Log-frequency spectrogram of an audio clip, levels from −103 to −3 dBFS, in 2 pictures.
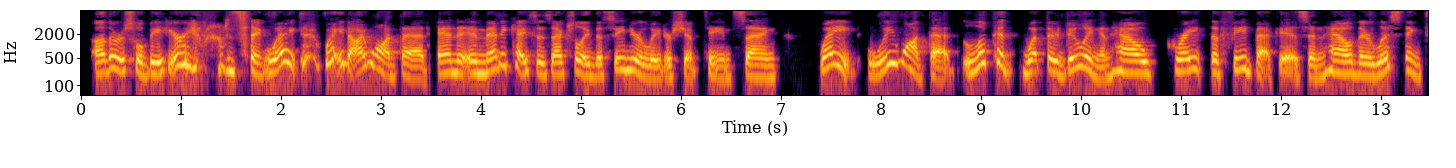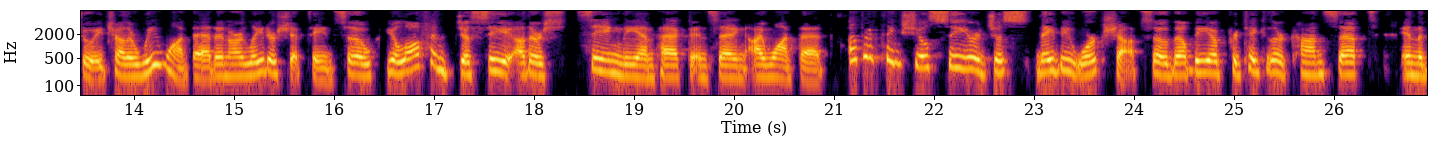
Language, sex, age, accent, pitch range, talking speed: English, female, 50-69, American, 175-245 Hz, 185 wpm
